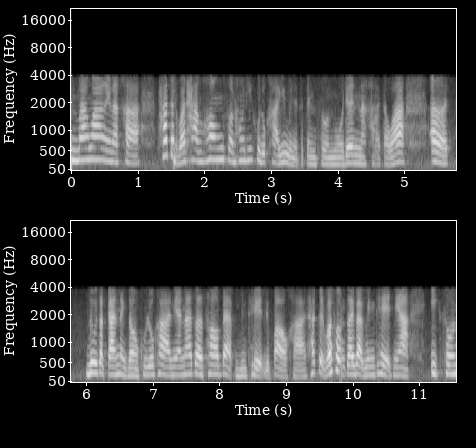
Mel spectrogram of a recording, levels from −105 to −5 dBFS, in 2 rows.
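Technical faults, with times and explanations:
1.51–1.56 s, 4.53–4.65 s, 9.77–9.86 s, VoIP packet loss concealed by the speech codec: brief, fading smears where 20 ms gaps (40 ms at 9.77 s) were filled by extrapolating the preceding sound.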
